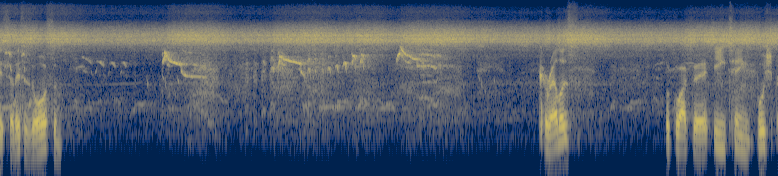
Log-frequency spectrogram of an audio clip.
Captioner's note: bird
